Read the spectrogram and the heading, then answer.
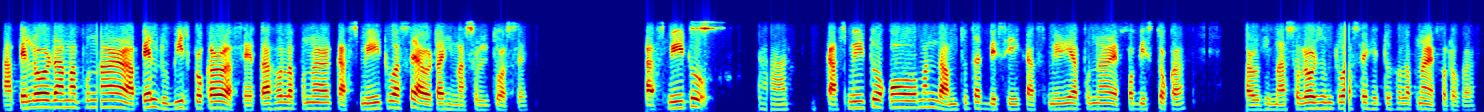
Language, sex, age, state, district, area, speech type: Assamese, male, 18-30, Assam, Sonitpur, rural, conversation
